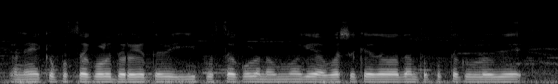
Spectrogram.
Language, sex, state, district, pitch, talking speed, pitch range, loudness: Kannada, male, Karnataka, Bijapur, 120 Hz, 95 wpm, 115-120 Hz, -24 LUFS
